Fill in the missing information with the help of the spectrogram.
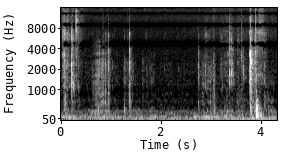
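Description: Faint, scattered clicks and taps from handling a hot glue gun and fabric, with one sharper click a little before the end.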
